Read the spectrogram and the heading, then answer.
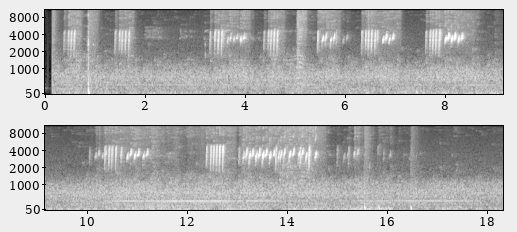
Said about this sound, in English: Now we'll listen to the vineyards at Burn Cottage. Here, you can hear two birds talking to each other.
